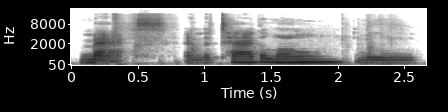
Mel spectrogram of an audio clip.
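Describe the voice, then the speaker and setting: A woman hosting a storytime as a reverend, speaking in measured short phrases as she welcomes, guides and reads aloud. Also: on the low side, big pitch swings, creaky, mellow. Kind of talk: gentle guided centering and picture book read-aloud.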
